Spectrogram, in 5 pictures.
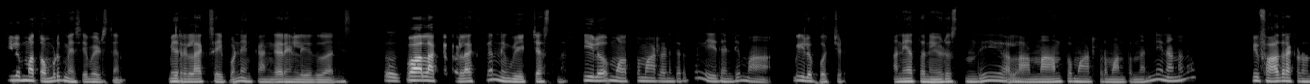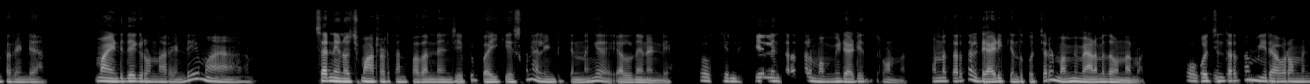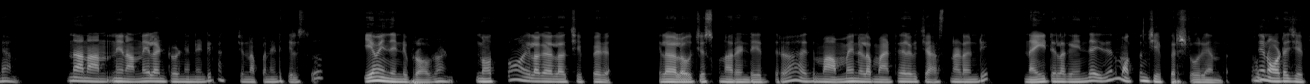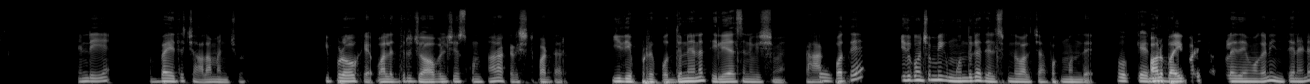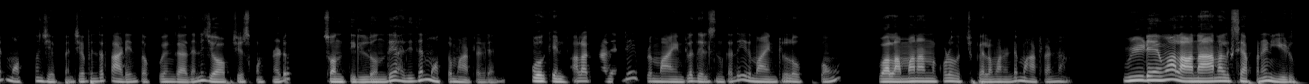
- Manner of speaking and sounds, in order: in English: "మెసేజ్"; in English: "రిలాక్స్"; in English: "రిలాక్స్‌గా"; in English: "వెయిట్"; in English: "ఫాదర్"; in English: "బైక్"; in English: "మమ్మీ డ్యాడీ"; in English: "డ్యాడీ"; in English: "మమ్మీ"; in English: "ప్రాబ్లమ్?"; in English: "లవ్"; in English: "మ్యాటర్"; in English: "నైట్"; in English: "స్టోరీ"; other background noise; in English: "జాబ్"
- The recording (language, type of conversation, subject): Telugu, podcast, మీరు ఎవరికైనా మద్దతుగా నిలబడి సహాయం చేసిన అనుభవాన్ని వివరించగలరా?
